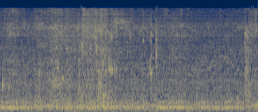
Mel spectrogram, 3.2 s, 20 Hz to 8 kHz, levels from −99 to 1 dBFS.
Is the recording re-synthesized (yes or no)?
yes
